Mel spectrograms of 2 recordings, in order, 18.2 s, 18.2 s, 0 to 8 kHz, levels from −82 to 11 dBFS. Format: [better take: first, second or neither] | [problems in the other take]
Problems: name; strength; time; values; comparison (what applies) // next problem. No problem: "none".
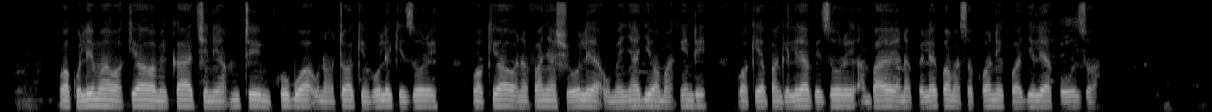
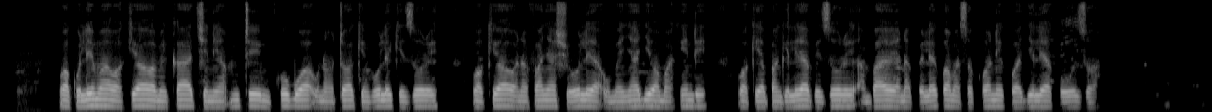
first | noise reduction (neural mask model Resemble Enhance denoiser)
